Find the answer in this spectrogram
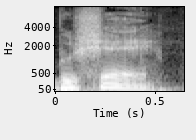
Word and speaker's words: Boucher: It's actually Bush with a C and an E at the end. So Dude. it's pronounced Boucher.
